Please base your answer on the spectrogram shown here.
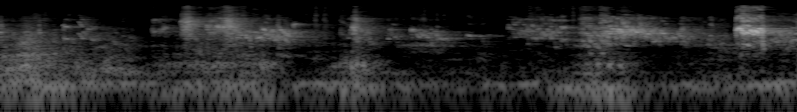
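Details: Pet budgerigars in a small cage give a few separated raspy squawks, then a sudden loud, piercing chirp near the end, with quiet gaps in between.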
